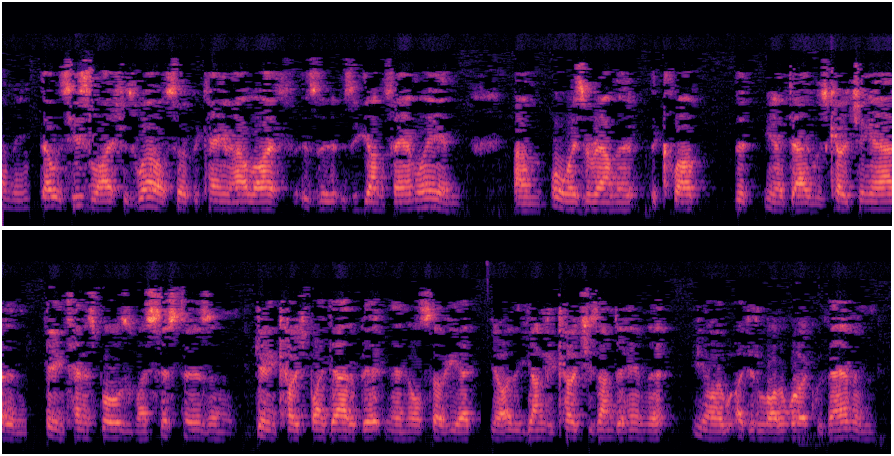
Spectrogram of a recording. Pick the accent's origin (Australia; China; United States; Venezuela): Australia; So I didn't really come home to Australia at the end of every year and have summer here, which was great.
